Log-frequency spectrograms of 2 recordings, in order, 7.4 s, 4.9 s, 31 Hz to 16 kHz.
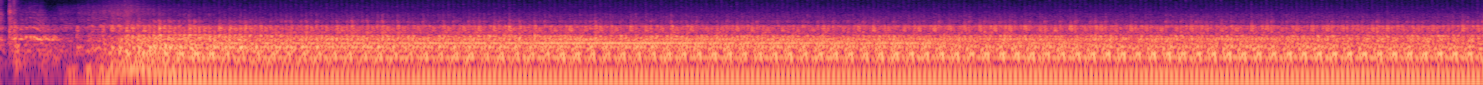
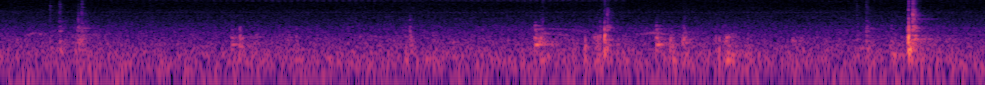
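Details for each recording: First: Kubota L3800-era diesel tractor, after a no-start caused by a stuck speed-control (forward/reverse) pedal plunger switch: cranks briefly, catches and settles into a steady, even idle with no misses or knocks; normal start. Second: Kubota tractor that wouldn't start, engine off: sparse, uneven plastic clicks as the forward/reverse speed control pedal is worked. The pedal's safety plunger switch is sticking engaged; the fix was replacing the switch.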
